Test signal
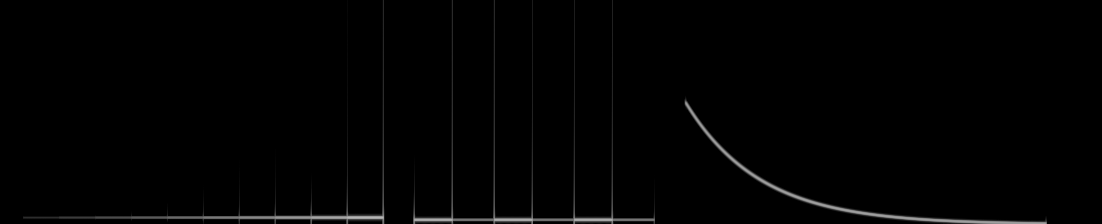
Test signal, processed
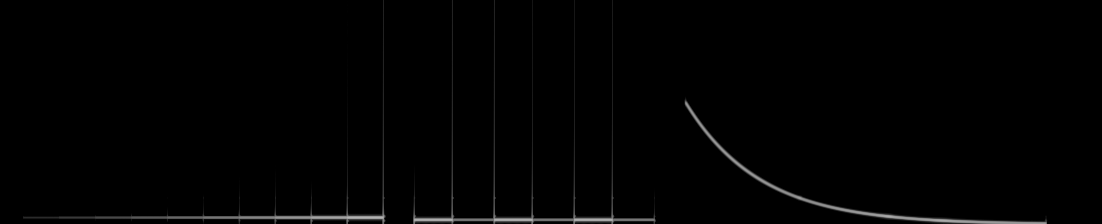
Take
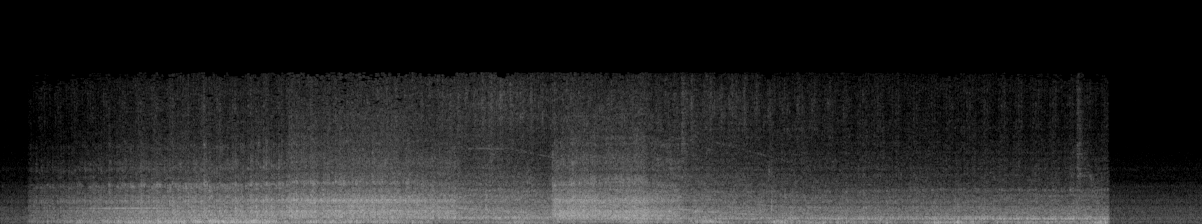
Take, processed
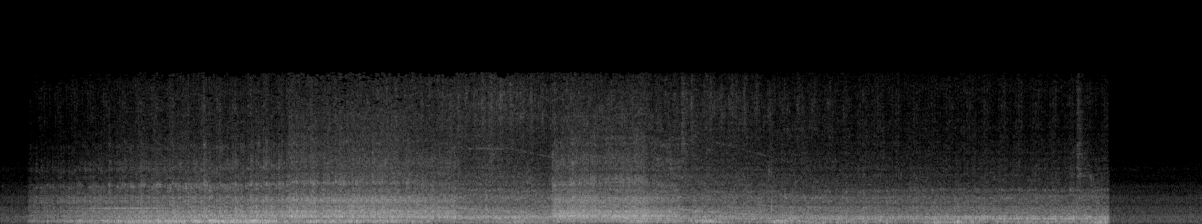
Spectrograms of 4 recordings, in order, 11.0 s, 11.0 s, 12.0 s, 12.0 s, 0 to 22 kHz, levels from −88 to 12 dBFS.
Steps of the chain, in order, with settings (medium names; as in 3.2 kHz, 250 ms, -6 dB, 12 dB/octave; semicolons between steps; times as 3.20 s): dynamic bell 2.5 kHz, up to -5 dB, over -36 dBFS, Q 1.3; small resonant body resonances 380/790/2600 Hz, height 7 dB, ringing for 25 ms; trim -2.5 dB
